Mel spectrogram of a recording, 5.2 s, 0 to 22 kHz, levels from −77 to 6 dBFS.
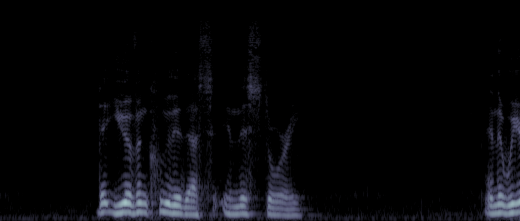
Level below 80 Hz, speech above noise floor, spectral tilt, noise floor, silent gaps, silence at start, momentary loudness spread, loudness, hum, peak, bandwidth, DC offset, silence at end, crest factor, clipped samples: -68 dBFS; 39 dB; -8.5 dB/octave; -69 dBFS; none; 1 s; 13 LU; -32 LUFS; none; -14 dBFS; 14 kHz; under 0.1%; 0 s; 18 dB; under 0.1%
